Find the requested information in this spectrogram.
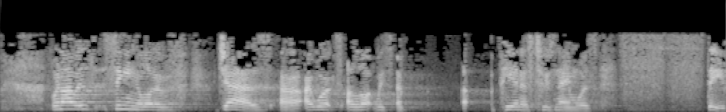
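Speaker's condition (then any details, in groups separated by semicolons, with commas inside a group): Stutter; lifelong stutter since childhood, proper nouns and names hardest, singing used as method when younger; age 28, ongoing stutter, lifelong dread of public speaking, performer; hesitates before names, swaps words at last minute via loophole method, sometimes thought drunk; prolonged sounds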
